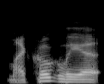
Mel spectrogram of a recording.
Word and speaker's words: microglia: And that's how you pronounce those words: astrocyte, microglia, ependymal cells, oligodendrocytes, and Schwann cells.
